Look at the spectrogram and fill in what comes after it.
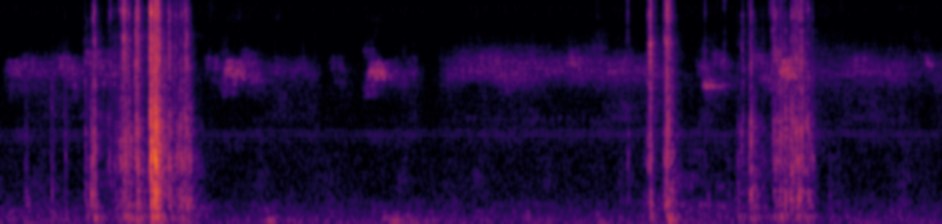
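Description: Vintage fountain pens clattering against one another and the plastic tub as a hand rummages through them: a burst of clicks and knocks about a second in, and another from about six and a half to eight seconds.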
